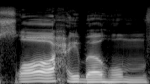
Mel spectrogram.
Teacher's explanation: صاد کو موٹا، الف مدہ ہے، میم ساکن کا اظہار ہے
